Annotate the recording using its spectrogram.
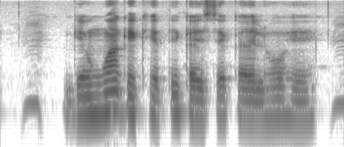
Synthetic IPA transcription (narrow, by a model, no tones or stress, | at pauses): ɡeːɦuãkekʰeːt̪ikəɪsekəɪlɦoɦɛː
